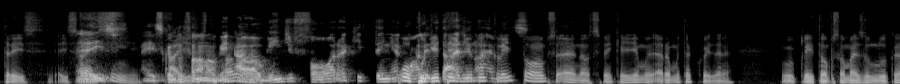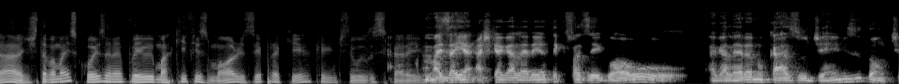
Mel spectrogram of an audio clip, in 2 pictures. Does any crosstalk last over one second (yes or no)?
yes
